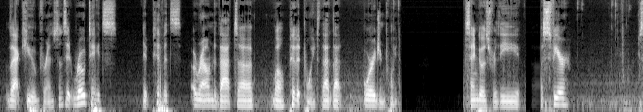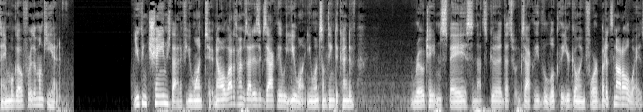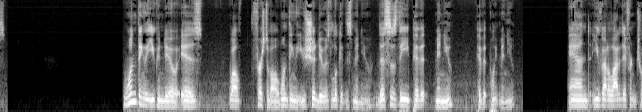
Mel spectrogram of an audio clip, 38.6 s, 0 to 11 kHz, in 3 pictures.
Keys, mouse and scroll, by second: 8.1 click, 9.3 right click, 11.1 r, 11.8 click, 12.4 right click, 12.7 r, 14.3 click, 17.9 right click, 18.8 r, 22.6 click, 28.0 click, 29.3 click, 32.5 click, 34.2 click.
